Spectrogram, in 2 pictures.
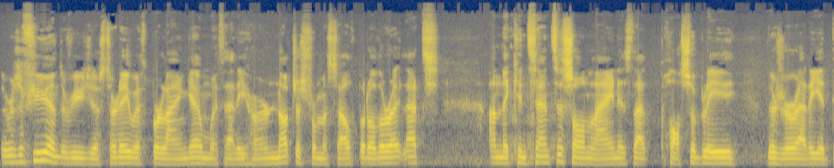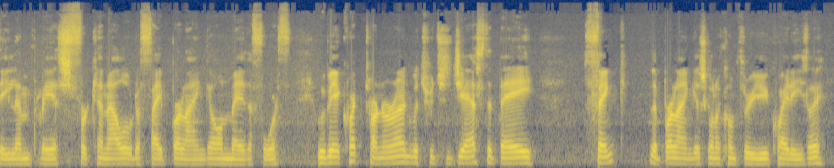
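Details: Adult male speaker; normal fluent speech.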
